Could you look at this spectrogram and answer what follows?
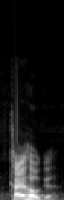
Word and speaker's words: Cuyahoga: But it's Cuyahoga. Yeah, there you go. We'll give you credit for that. Anthony says Cuyahoga, and he's wrong now. It's Cuyahoga.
